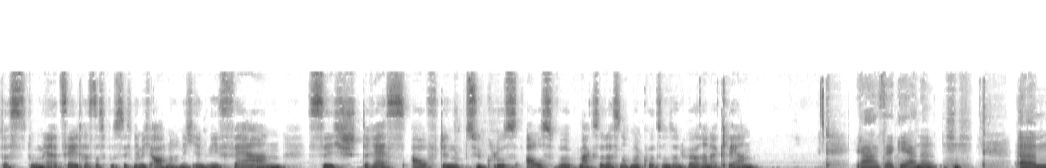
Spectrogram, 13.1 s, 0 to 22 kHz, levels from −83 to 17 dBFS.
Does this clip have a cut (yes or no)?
no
